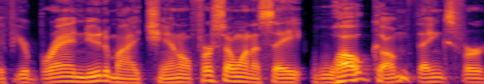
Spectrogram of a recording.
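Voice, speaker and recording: In a quiet background, a man speaks at a moderate pace with lively intonation. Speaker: bible study teacher. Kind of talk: tutorial. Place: studio. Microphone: studio mic.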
